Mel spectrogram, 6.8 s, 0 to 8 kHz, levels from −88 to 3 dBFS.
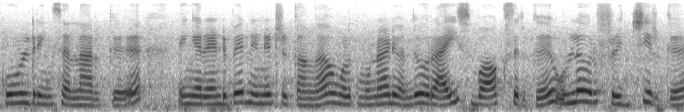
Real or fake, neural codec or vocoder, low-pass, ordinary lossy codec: real; none; 7.2 kHz; none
